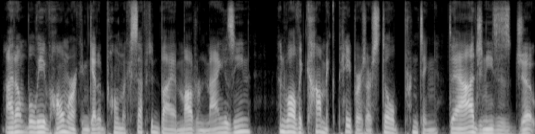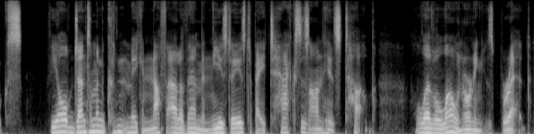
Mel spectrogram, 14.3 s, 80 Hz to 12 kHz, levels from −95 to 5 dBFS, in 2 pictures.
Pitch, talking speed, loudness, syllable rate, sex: 110 Hz, 195 wpm, -21 LUFS, 5.6 syllables/s, male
